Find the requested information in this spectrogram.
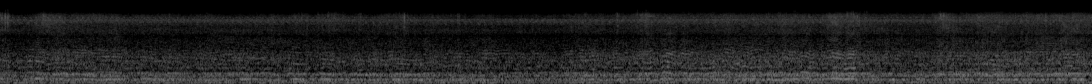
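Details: Continuous humming of bees from a 27 September 2018 recording: a thick, unbroken drone with a low fundamental and many stacked overtones, level and unchanging from start to finish.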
